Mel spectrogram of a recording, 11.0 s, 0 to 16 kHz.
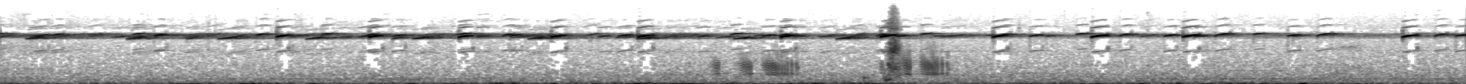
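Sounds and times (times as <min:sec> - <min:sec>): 
steady high-pitched chorus of peeping frogs: 0:00.0 - 0:10.9
leopard frog giving a muffled gurgling croak underwater: 0:01.6 - 0:10.0.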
